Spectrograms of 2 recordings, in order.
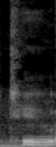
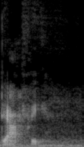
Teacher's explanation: voiceless alveolar stop and voiced alveolar stop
